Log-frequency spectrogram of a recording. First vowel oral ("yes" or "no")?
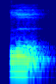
yes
